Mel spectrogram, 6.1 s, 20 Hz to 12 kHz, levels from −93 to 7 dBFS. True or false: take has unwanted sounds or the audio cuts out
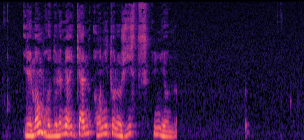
false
